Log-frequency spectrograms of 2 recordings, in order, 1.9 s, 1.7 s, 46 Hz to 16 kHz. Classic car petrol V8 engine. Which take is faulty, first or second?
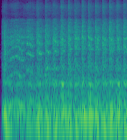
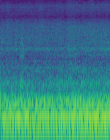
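first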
